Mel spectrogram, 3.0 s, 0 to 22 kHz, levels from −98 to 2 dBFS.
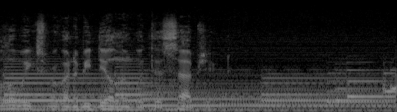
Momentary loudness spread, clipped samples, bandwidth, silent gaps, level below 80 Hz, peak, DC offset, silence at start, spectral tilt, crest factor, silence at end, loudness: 7 LU; under 0.1%; 17 kHz; none; -64 dBFS; -28 dBFS; under 0.1%; 0 s; -5 dB/octave; 16 dB; 0 s; -46 LUFS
